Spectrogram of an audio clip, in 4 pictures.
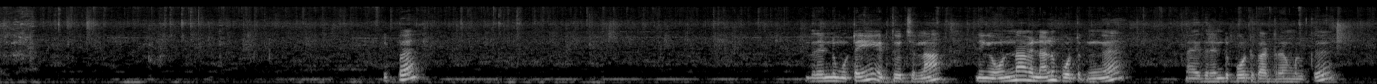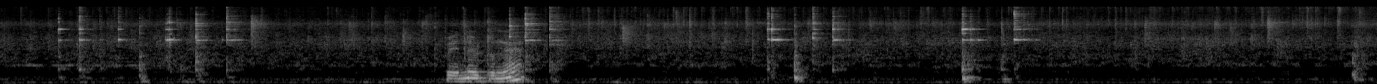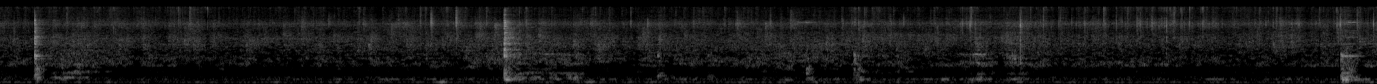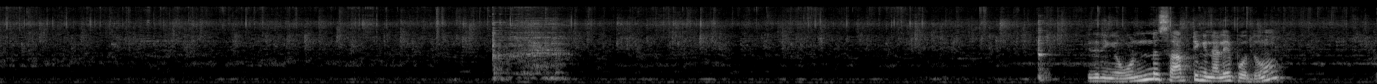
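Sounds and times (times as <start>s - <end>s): metal spatula scraping pan: 0.0s - 0.6s, 27.3s - 28.8s, 32.5s - 33.6s, 46.2s - 47.1s
egg and oil sizzling on griddle: 0.0s - 55.0s.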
